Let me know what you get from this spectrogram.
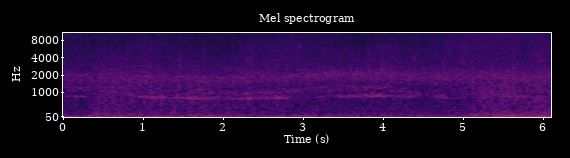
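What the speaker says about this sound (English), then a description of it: "Oh, it's thundering again." Thunderstorm on the polar surface of the Subnautica: Below Zero game world, a steady low rumbling roar with wind and rain noise that swells slightly near the end.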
